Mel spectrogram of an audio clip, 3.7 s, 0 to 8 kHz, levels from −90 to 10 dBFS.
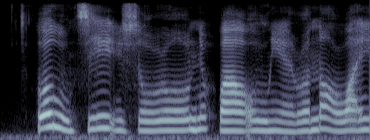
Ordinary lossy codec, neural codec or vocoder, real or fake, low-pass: none; autoencoder, 22.05 kHz, a latent of 192 numbers a frame, VITS, trained on many speakers; fake; 7.2 kHz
